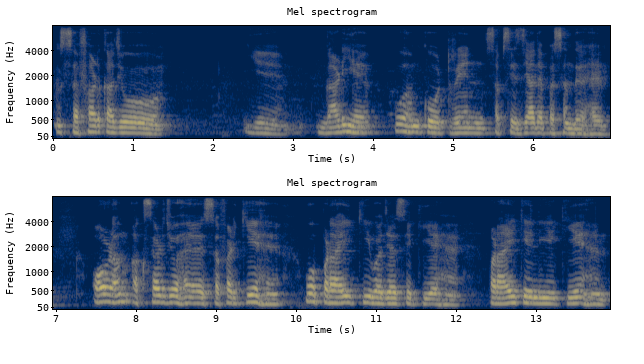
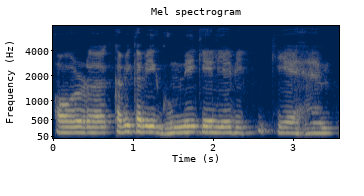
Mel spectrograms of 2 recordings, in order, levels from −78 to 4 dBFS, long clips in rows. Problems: constant background noise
